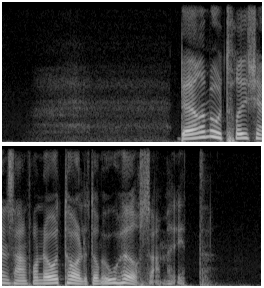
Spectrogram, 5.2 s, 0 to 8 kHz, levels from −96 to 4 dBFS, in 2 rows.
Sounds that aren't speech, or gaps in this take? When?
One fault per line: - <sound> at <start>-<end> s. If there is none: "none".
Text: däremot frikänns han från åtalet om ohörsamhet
none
